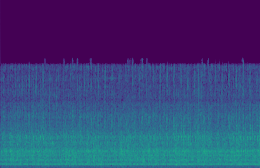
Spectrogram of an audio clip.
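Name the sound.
sewing machine stitching fabric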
